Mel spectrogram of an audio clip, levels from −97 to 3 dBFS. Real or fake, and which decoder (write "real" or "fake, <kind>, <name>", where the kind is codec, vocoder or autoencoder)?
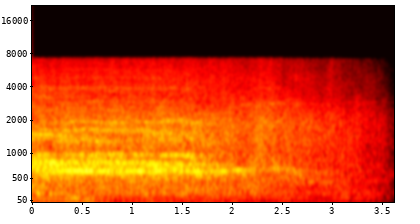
real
